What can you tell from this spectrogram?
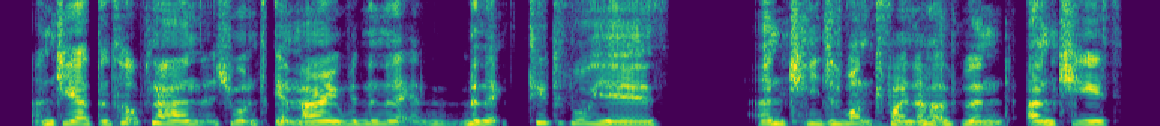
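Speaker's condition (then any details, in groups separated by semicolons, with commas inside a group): Cerebral palsy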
